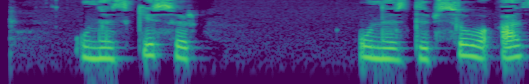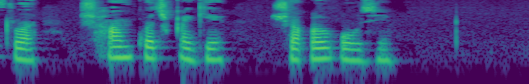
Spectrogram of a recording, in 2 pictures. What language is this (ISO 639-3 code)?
abk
